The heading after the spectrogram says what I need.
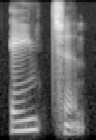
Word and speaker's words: ancient: Ancient, and stop the T, ancient.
